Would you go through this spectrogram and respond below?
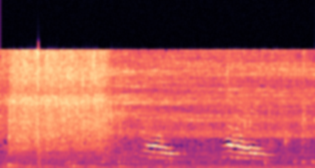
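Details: Scottish kitten objecting to a second bath after dirtying its paws; two thin falling meows in the second half, partly masked by loud running water from a tap.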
